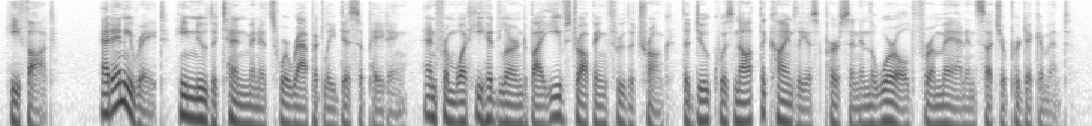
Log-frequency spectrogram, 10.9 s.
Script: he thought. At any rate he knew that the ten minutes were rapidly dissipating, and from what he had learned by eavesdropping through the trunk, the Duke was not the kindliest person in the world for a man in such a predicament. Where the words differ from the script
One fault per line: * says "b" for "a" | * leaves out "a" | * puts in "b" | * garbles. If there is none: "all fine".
* leaves out "that"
